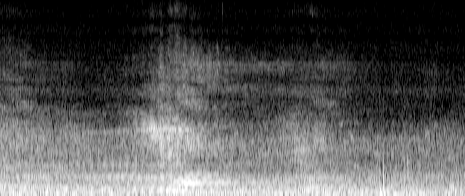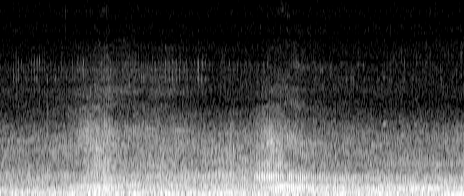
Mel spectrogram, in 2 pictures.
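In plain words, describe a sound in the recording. Motorcycles buzz past close by.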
